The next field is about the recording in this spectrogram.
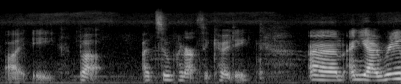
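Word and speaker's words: Codie: like that because he thinks it should be pronounced Kodai because like you spelled I di II but I'd simple exit Cody and yeah I really like Ray for a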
